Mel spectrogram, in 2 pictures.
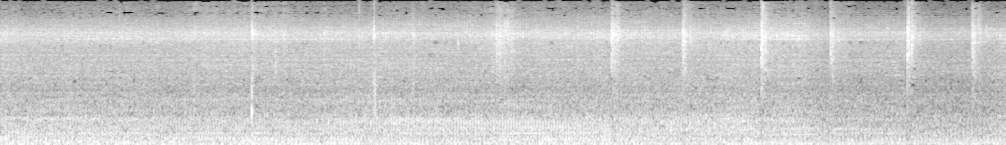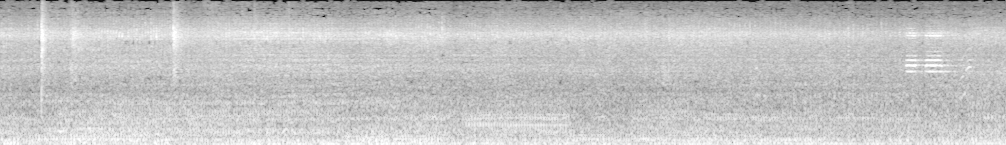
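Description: Engines of a line of ATVs (quad bikes) running as they ride off along the road, a steady low rumble. A string of sharp clicks comes between about two and twelve seconds in, and a few short high-pitched tones sound near the end.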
